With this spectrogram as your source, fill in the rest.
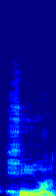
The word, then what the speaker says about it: Hoare: Aesthetically unsuitable names such as Tip House, Pit Lane will be avoided, or names capable of deliberate misinterpretation like Whore Road, that's spelled Hoare.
